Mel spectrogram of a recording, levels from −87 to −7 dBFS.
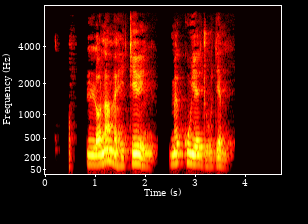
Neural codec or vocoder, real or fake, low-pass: none; real; 7.2 kHz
